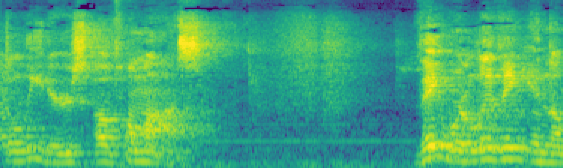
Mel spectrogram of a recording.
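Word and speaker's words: חָמָס: This is how it's pronounced. Hamas.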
